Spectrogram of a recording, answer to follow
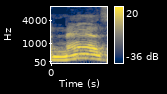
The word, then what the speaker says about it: NAS: all work together, a NAS is a fantastic product where everybody can connect to it. It's pronounced Nas.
